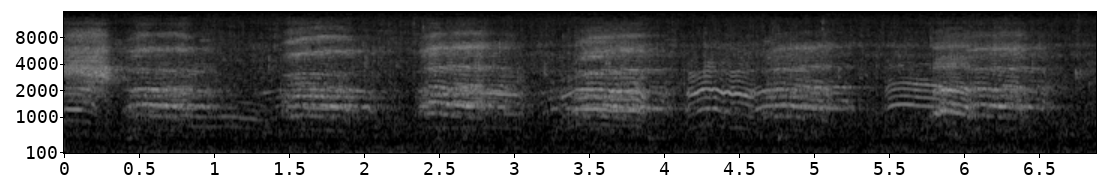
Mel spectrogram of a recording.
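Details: A flock of over fifteen Australian ravens circling a dying member in a Sydney street, Kellyville, 1 July 2012. Somewhat distant drawn-out nasal caws with drooping ends, repeated in groups roughly every second, with a faint low hum.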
